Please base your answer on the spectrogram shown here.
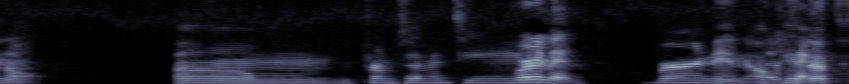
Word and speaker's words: Vernon: Vernon.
